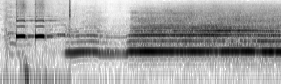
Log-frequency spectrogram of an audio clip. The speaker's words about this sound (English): Whoa. Are we talking train specs here? Let's toot it.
